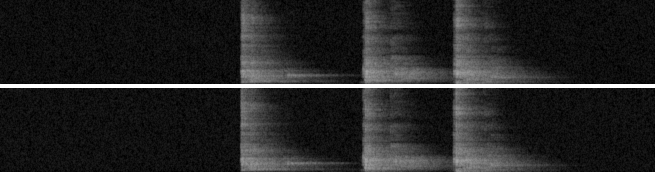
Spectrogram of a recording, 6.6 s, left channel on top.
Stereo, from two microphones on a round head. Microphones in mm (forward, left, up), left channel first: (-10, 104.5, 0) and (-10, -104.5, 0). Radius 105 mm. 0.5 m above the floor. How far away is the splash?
About 0.9 m.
